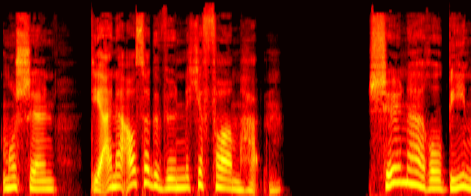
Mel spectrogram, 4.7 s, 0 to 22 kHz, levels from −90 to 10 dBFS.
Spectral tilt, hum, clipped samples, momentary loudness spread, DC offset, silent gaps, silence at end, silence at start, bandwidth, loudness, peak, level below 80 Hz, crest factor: -4.5 dB/octave; none; under 0.1%; 12 LU; under 0.1%; 3.49-3.53 s, 3.59-3.63 s; 0 s; 0.05 s; 19.5 kHz; -18 LUFS; -2 dBFS; -58 dBFS; 18 dB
